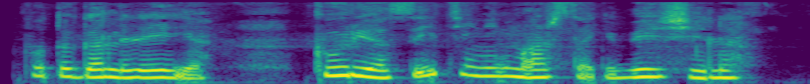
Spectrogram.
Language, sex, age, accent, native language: Uzbek, female, 25-34, Andijon, Uzbek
